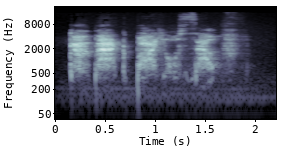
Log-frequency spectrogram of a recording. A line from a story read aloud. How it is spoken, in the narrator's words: whispered in my ear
